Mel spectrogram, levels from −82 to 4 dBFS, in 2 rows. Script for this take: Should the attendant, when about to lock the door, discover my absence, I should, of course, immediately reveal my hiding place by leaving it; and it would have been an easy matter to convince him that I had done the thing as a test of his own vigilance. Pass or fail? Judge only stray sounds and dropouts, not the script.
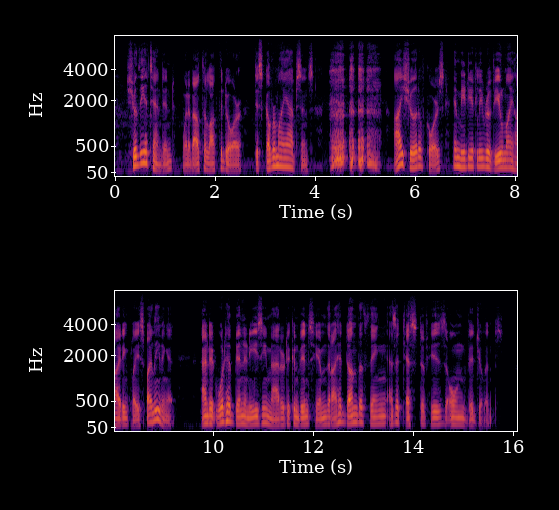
fail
